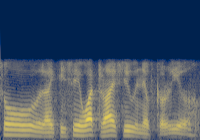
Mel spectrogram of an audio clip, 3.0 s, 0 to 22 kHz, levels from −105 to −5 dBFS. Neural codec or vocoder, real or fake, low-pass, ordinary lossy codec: codec, 16 kHz, 2 kbps, X-Codec, HuBERT features, trained on LibriSpeech; fake; 3.6 kHz; Opus, 16 kbps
